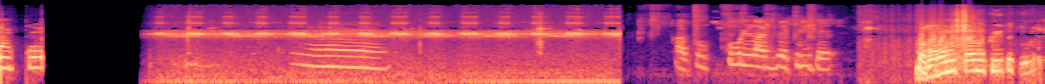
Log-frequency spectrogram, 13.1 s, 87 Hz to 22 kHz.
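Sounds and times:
crickets chirping: 1.8s - 7.8s.

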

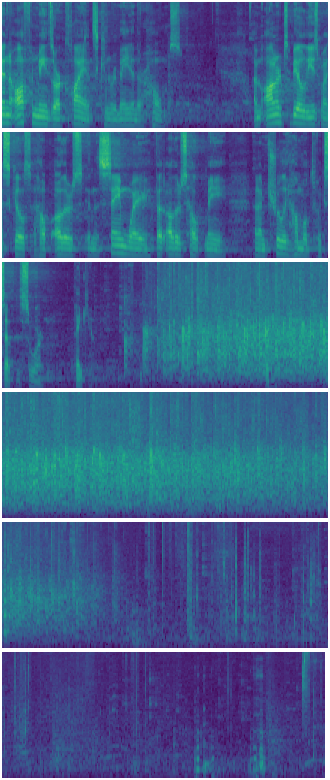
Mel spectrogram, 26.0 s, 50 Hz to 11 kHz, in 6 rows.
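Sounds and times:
audience applauding: 10.3s - 19.0s.

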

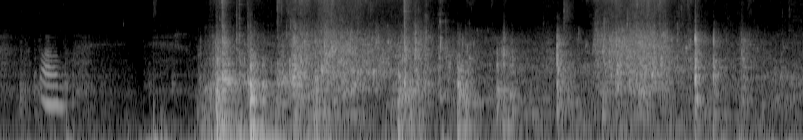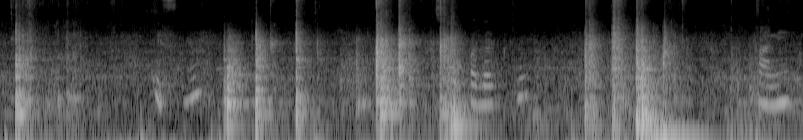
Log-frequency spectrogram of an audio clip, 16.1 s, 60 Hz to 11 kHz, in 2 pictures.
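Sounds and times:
water splashing and dripping: 2.3s - 8.2s.

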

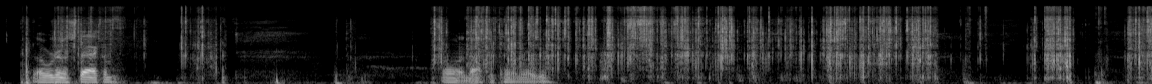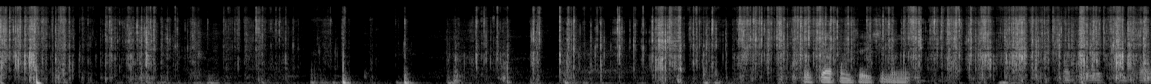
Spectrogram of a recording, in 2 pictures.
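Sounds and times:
plastic wrappers tearing and crinkling: 0.3s - 2.3s, 4.3s - 15.2s, 16.0s - 23.0s.

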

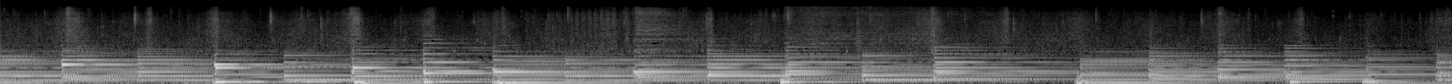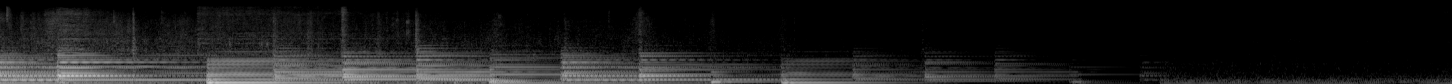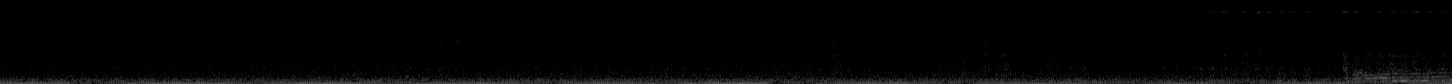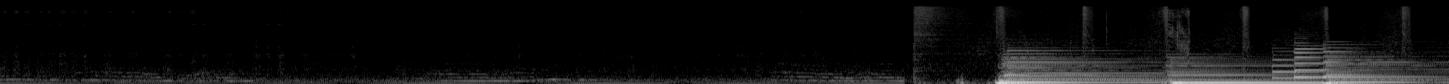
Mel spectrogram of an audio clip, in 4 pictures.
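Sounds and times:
pencil scratching on paper: 0.0s - 22.5s, 26.1s - 40.0s, 40.6s - 52.6s, 53.5s - 58.0s
piano background music: 0.0s - 26.2s, 53.5s - 58.0s.

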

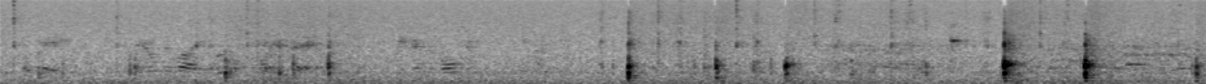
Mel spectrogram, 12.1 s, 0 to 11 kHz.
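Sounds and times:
peeler scraping potato: 6.0s - 10.8s.

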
